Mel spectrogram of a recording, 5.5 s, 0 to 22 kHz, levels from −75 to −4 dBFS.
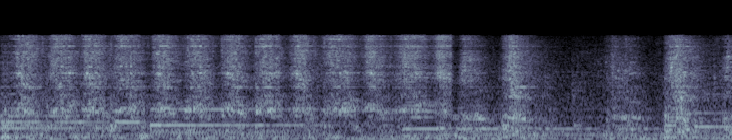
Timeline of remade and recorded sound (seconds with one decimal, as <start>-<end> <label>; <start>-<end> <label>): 0.0-2.6 recorded; 2.6-3.6 remade; 3.6-5.5 recorded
